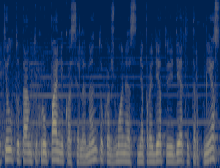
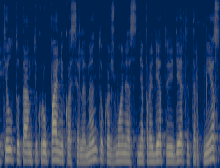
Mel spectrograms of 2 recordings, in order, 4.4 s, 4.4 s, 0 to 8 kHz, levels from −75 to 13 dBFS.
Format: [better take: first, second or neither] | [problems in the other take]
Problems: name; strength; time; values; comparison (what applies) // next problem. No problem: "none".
second | background sound (Thunder + Wind instrument, woodwind instrument); 18 dB below the speech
